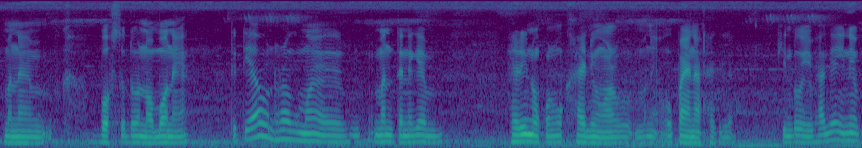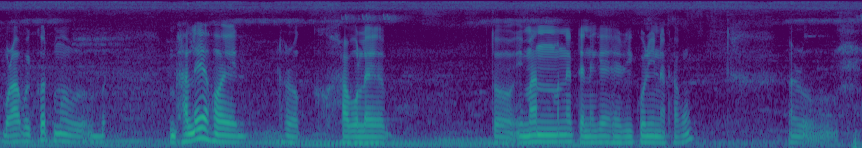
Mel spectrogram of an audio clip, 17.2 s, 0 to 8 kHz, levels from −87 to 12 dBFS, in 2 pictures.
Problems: constant background noise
